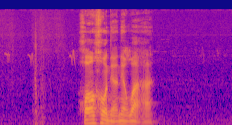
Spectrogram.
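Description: A man speaks loudly and formally, close by.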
